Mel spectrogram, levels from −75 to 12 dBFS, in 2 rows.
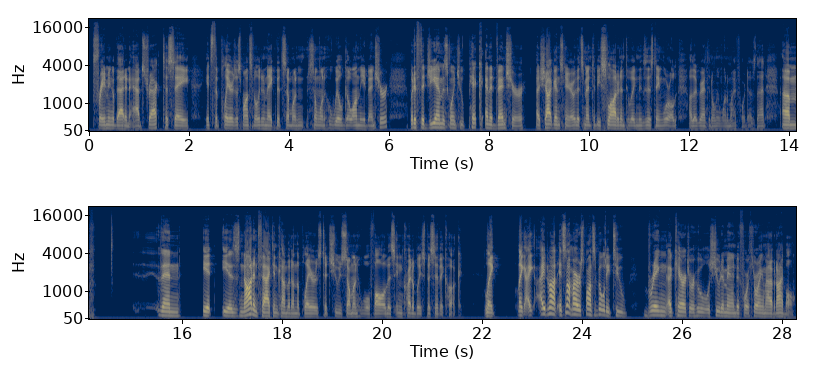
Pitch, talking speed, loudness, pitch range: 115 Hz, 210 wpm, -21 LUFS, 105-130 Hz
